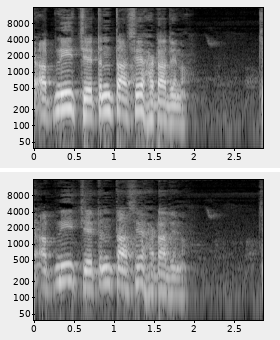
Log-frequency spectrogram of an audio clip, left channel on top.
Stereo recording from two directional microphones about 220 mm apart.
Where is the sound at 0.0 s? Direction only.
50° left (ahead or behind).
